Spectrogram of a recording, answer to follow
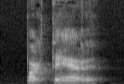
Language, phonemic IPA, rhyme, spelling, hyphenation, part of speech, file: Dutch, /ˌpɑrˈtɛː.rə/, -ɛːrə, parterre, par‧ter‧re, noun, Nl-parterre.ogg
- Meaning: 1. ground floor 2. parterre, flowerbed 3. parterre, level garden with flowerbeds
